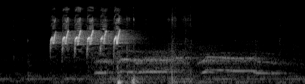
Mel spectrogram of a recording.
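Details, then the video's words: Lively black-crested bulbul (kutilang emas) with a clear voice, in a recording meant to prompt other birds to sing. A fast run of six sharp, evenly spaced chips is followed by a soft knock and faint lower drawn-out tones. "KICAU BURUNG KUTILANG EMAS GACOR suara Kristal / Pancingan Kutilang Emas Gacor full isian"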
